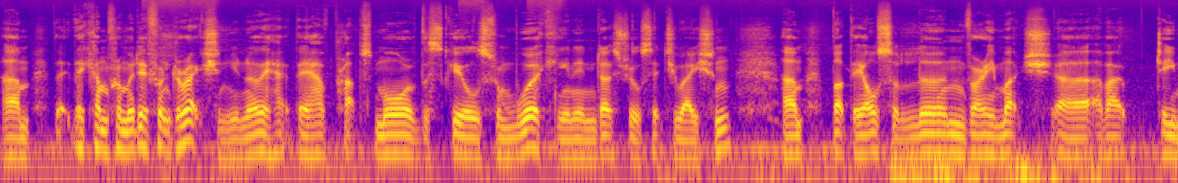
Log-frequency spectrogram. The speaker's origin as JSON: {"language": "English", "town": "Huddersfield", "region": "Yorkshire and the Humber", "country": "United Kingdom", "said": "So you, as you point out, I'm from Huddersfield, but I take no part in the judging."}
